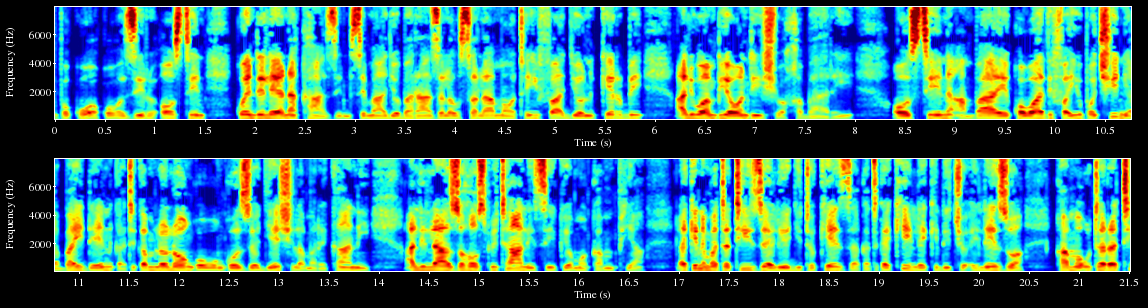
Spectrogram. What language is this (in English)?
Swahili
